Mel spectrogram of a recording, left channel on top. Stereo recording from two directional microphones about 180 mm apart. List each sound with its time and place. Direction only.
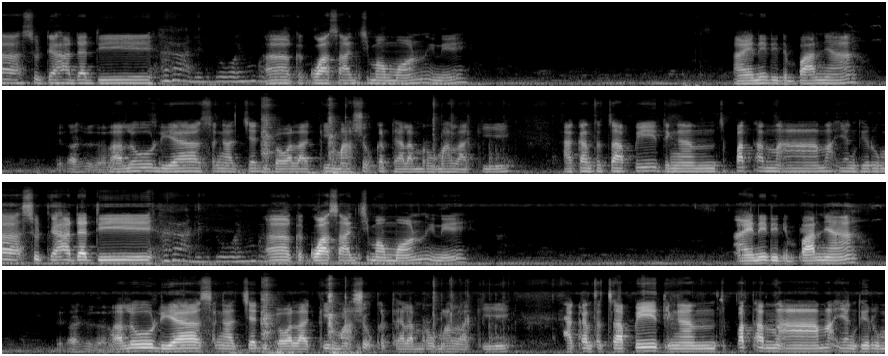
0.0 s speech: 30° right (ahead or behind)
2.6 s speech: 25° right (ahead or behind)
7.3 s speech: 30° right (ahead or behind)
9.4 s a man's voice: 15° left (ahead or behind)
10.0 s speech: 35° right (ahead or behind)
